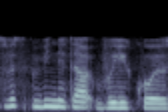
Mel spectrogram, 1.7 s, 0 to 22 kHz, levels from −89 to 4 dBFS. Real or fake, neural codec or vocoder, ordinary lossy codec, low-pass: fake; autoencoder, 44.1 kHz, a latent of 192 numbers a frame, MeloTTS; AAC, 32 kbps; 5.4 kHz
